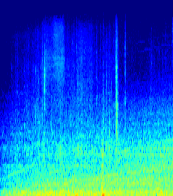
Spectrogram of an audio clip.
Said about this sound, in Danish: så er den her bil meget, meget lydløs at køre i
